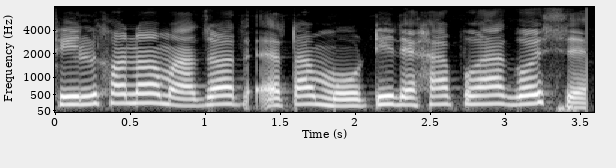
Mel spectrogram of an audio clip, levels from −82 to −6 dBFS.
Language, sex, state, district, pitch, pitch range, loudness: Assamese, female, Assam, Sonitpur, 230 Hz, 210-240 Hz, -12 LUFS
